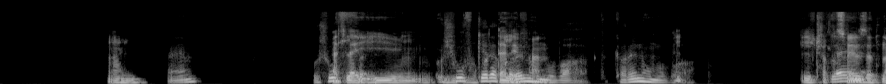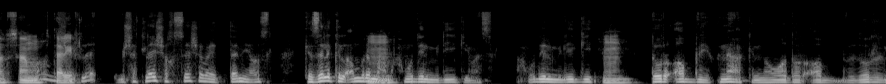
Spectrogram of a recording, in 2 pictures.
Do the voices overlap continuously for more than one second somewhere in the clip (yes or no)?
yes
